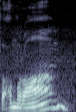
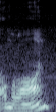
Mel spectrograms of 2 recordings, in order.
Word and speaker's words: Imran: run which is coming from the name of Imran Imran he Muhammad he could not pronounce the name correctly that's why it's coming funny so he said the Omer on let me look how even the mean in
